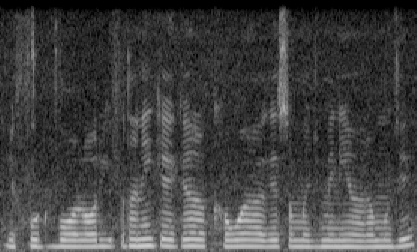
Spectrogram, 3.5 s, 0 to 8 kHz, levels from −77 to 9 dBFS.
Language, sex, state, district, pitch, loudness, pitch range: Hindi, female, Haryana, Jhajjar, 200 Hz, -14 LUFS, 195-210 Hz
